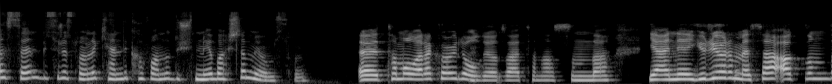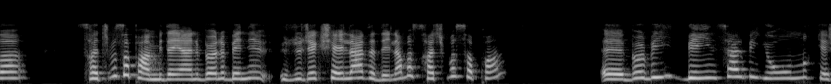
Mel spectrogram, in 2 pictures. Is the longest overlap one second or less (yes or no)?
yes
